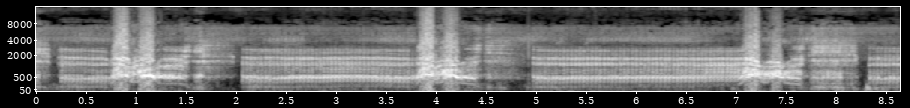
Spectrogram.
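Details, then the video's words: Angry dog growling loudly in long, steady rumbles, each broken by a short burst of harsh, explosive barks roughly every three seconds. "angry dog barking/dog barking sound/dog barking loudly/kutta ki awaj"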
